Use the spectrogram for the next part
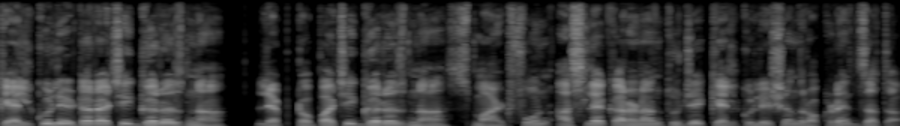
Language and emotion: Goan Konkani, neutral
